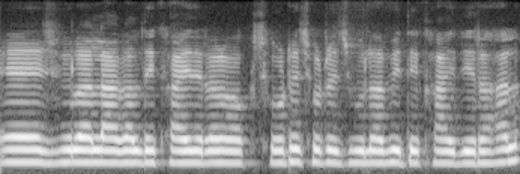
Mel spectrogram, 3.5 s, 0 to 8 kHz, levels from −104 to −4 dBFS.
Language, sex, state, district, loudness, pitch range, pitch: Bhojpuri, female, Uttar Pradesh, Ghazipur, -13 LUFS, 205-215 Hz, 205 Hz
